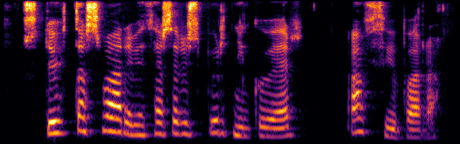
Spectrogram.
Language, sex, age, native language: Icelandic, female, 40-49, Icelandic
